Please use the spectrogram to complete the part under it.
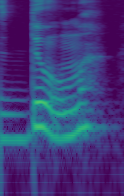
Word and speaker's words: Dum: And what I really like about Durga and her Bija mantra is Dum, D-U-M, Dum.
